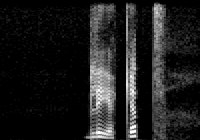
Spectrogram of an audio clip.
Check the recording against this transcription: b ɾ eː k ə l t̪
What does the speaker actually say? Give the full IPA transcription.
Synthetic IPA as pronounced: b l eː k ə t̪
